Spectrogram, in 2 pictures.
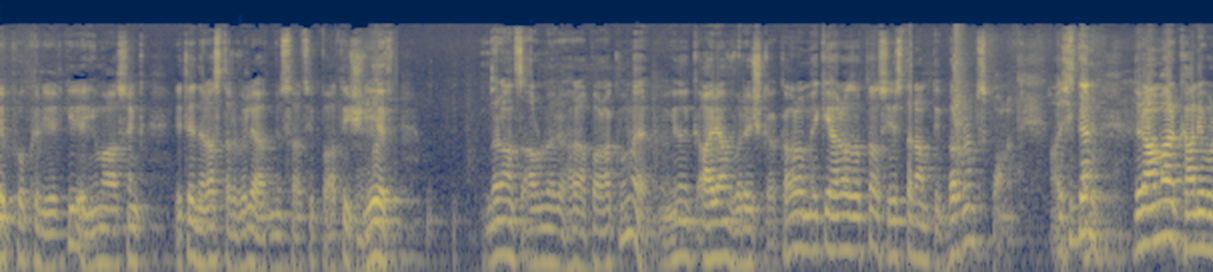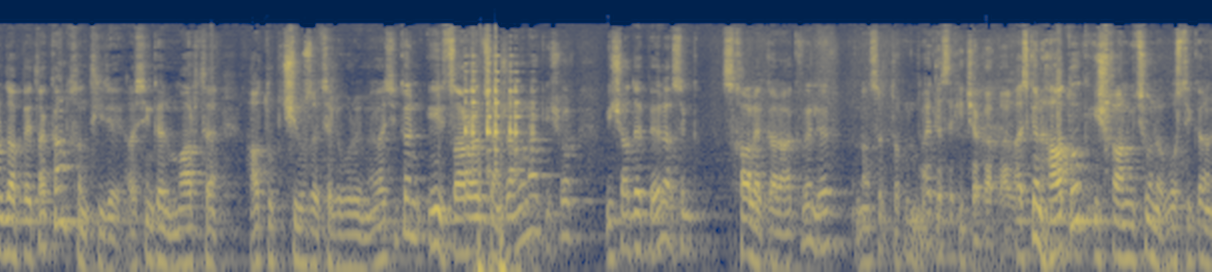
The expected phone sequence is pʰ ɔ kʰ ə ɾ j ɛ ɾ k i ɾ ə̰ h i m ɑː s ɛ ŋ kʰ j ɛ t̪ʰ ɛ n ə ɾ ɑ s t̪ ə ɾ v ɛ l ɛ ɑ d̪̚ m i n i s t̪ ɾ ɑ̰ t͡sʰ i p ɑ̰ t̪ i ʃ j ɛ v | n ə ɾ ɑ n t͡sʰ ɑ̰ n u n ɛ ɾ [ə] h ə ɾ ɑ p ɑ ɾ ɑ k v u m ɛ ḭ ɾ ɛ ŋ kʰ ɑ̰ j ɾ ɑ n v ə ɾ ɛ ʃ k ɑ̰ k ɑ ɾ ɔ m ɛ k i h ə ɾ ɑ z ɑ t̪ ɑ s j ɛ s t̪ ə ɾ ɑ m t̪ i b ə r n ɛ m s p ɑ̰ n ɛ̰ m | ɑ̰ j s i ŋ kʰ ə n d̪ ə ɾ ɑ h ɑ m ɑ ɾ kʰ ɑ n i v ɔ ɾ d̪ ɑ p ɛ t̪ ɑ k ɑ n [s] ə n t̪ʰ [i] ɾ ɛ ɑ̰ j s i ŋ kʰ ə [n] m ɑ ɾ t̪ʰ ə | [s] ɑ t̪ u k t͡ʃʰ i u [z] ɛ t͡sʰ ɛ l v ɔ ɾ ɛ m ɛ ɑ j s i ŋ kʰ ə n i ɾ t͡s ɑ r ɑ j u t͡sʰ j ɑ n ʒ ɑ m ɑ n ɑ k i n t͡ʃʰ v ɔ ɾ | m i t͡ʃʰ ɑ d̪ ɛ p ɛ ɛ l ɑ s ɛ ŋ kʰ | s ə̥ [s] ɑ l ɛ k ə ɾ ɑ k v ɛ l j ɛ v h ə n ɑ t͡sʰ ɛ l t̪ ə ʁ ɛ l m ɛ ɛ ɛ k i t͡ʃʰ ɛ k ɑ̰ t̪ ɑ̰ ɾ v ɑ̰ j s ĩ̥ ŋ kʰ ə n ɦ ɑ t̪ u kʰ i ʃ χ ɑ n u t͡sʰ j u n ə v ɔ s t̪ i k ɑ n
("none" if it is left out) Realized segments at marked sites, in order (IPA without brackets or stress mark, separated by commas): ə, χ, i, n, h, z, χ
